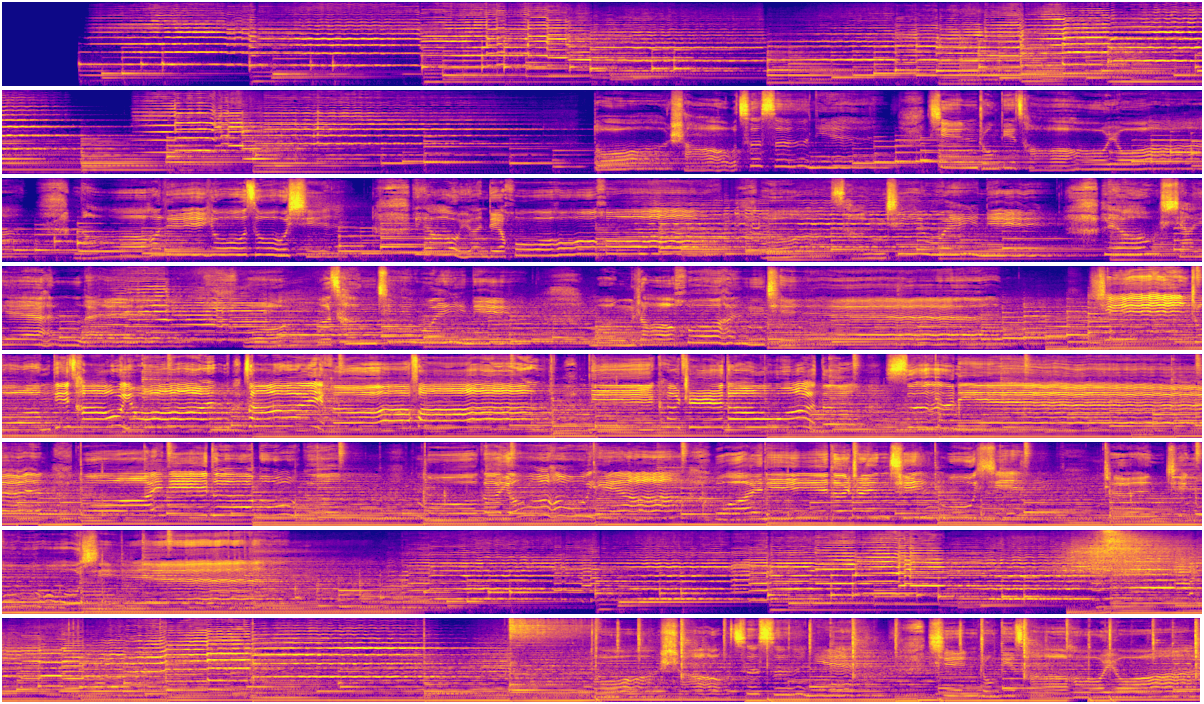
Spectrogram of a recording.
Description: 中音 温暖和甜蜜 却为贴心与自然 朴素无华
集合顶级的女中音歌唱家，奉献他们最有代表性的曲目
独具魅力的艺术演唱，让你领略中音的醇厚之美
